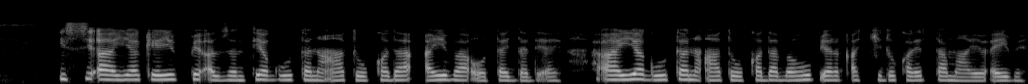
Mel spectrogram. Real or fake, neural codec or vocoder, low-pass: fake; codec, 16 kHz in and 24 kHz out, 2.2 kbps, FireRedTTS-2 codec; 7.2 kHz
